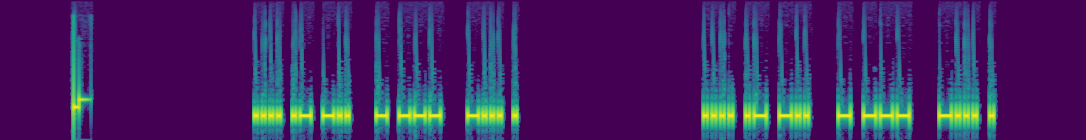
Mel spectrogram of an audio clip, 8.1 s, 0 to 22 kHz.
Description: Morse code, heard as a keyed tone, about 37 wpm, 700 Hz. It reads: HAD TO BE HAD TO BE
